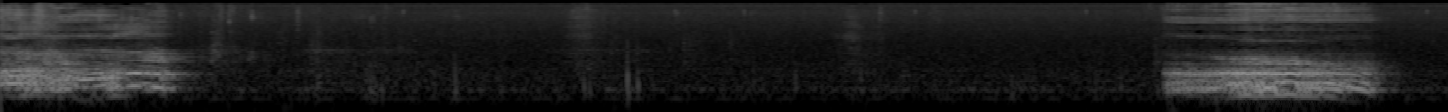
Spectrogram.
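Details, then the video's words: Chihuahua acting tough, with two short, harsh, noisy growling bursts about eight seconds apart, separated by near silence and faint room noise. "Chihuahua J-man the "Tough guy""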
